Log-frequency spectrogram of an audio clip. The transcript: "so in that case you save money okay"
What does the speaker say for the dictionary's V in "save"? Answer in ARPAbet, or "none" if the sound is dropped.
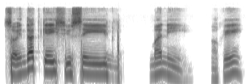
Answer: V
